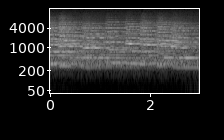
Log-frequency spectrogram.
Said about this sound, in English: This is a method called the 20 All Over, which is from Tintinologia, which was the first book to be published on change ringing from 1668. It's been recreated and rung by the bell ringers of St. Bartholomew the Great at Smithfield.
